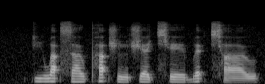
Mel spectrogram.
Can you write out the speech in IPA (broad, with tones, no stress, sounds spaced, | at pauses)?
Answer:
k i˦ w ä˦ ʔ s a˦ ʊ̯ pʰ ä˦ ʔ ʃ ĩ˨ ʃ ɛ˨ t͡ɕʰ e˨ ɪ̯ b ɛ˦ ʔ t͡ɕʰ a˨ ʊ̯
